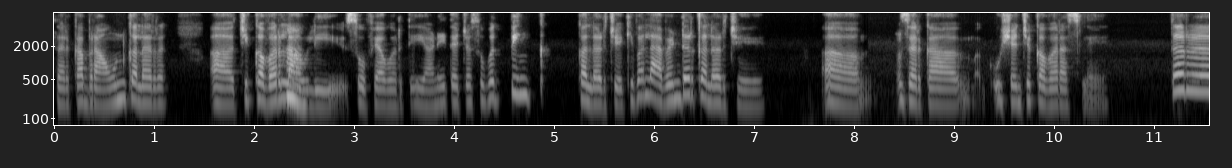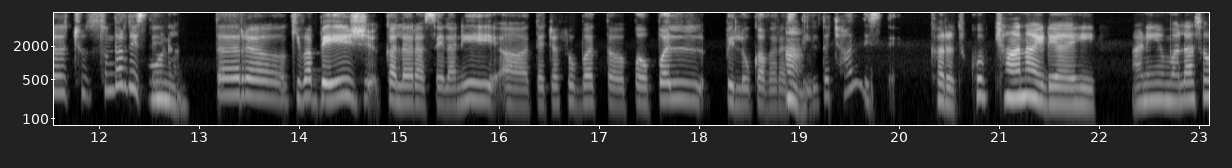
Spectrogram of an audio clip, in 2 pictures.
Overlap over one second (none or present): none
